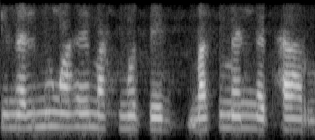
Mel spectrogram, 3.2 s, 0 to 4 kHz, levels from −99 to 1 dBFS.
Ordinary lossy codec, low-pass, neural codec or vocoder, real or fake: none; 3.6 kHz; none; real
